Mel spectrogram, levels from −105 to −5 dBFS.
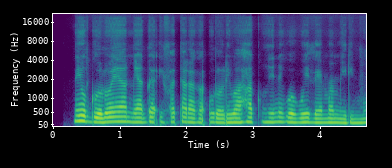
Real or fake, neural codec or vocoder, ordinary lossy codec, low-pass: fake; codec, 44.1 kHz, 2.6 kbps, SNAC; none; none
